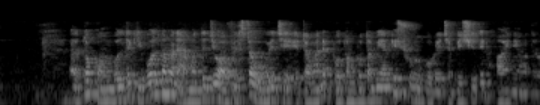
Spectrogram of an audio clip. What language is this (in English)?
Bangla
